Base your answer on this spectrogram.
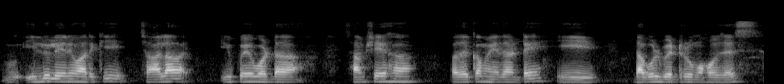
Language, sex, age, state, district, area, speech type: Telugu, male, 18-30, Telangana, Nalgonda, urban, spontaneous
